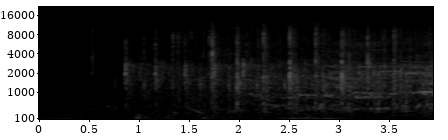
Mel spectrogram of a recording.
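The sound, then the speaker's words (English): A crowd at a basketball game breaks into applause after a brief quiet moment as player Stevenson checks out of the game with 12 points; dense overlapping claps build and hold steady at a strong level, with a hint of cheering underneath. “He gets a big round of applause.”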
